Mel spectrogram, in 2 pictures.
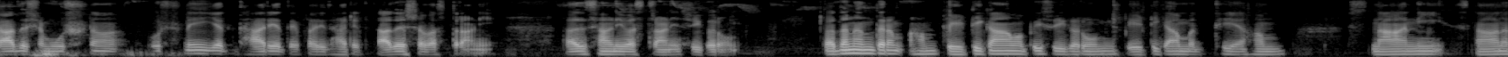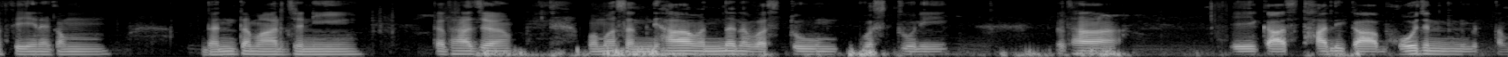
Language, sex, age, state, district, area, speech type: Sanskrit, male, 18-30, West Bengal, Darjeeling, urban, spontaneous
